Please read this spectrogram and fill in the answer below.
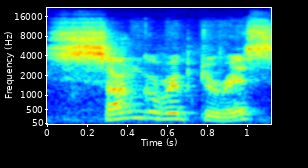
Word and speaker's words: Dsungaripterus: of creatures here we got the ferocious pack sanga ripterus that's how you pronounce it i just googled it like six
